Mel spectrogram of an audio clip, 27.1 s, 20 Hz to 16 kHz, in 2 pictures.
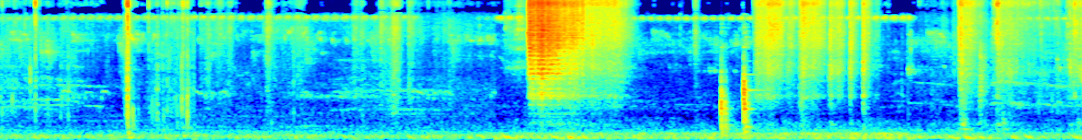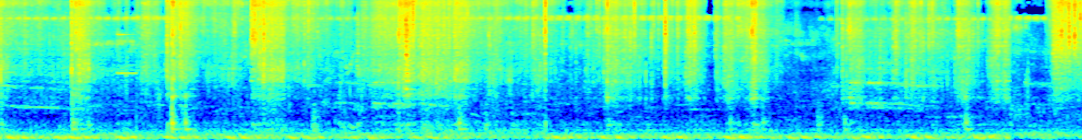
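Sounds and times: breadcrumbs rustling on metal tray: 0:12.0 - 0:27.0.

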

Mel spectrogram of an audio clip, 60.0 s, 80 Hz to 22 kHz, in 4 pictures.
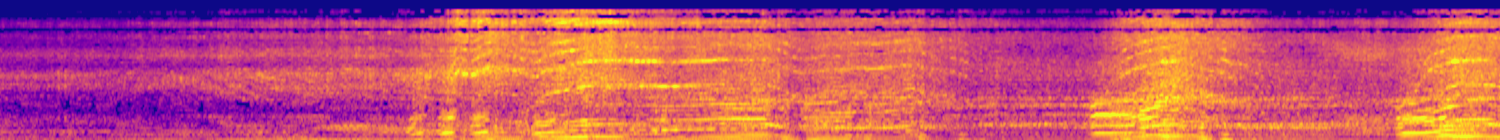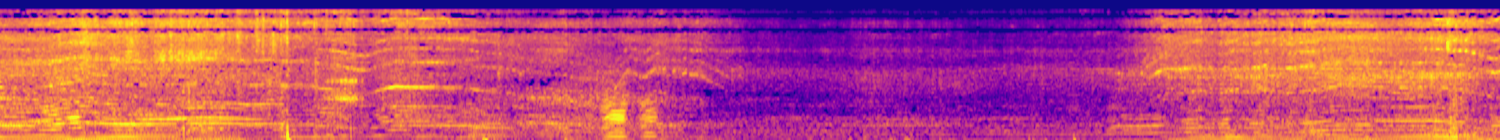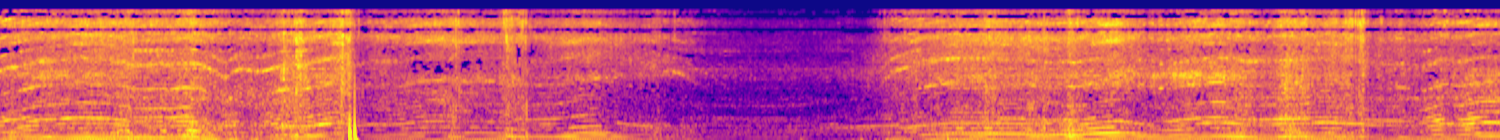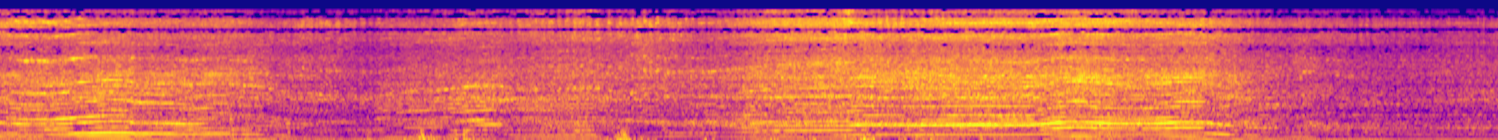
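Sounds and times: string trimmer engine revving: 0:00.0 - 0:59.9.

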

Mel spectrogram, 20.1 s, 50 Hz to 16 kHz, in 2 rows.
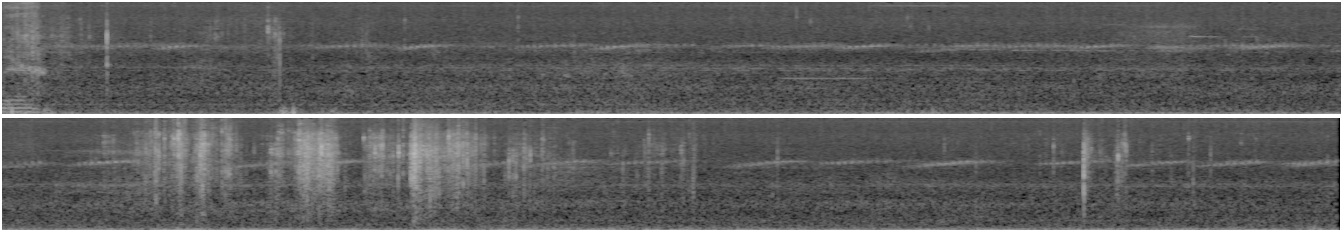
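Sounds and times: wind rumble on microphone: 0:00.0 - 0:05.4
insect trilling: 0:09.3 - 0:20.0
footsteps through grass: 0:10.8 - 0:16.0.

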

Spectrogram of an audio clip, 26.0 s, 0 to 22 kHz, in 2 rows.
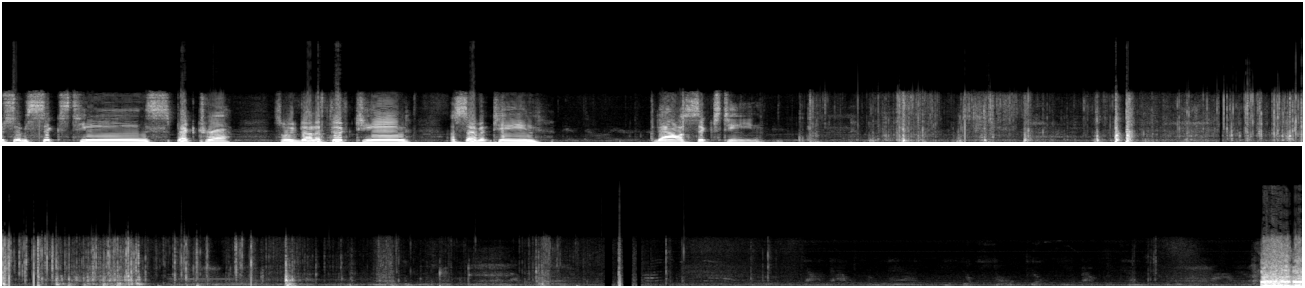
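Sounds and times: plastic wrapping tearing and crinkling: 0:08.0 - 0:17.6, 0:18.2 - 0:19.9.

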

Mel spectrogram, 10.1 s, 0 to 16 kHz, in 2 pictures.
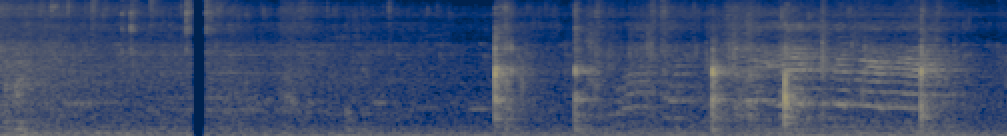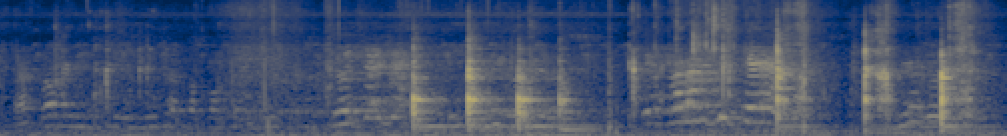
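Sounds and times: utensil tapping iron pan: 0:07.0 - 0:10.0.

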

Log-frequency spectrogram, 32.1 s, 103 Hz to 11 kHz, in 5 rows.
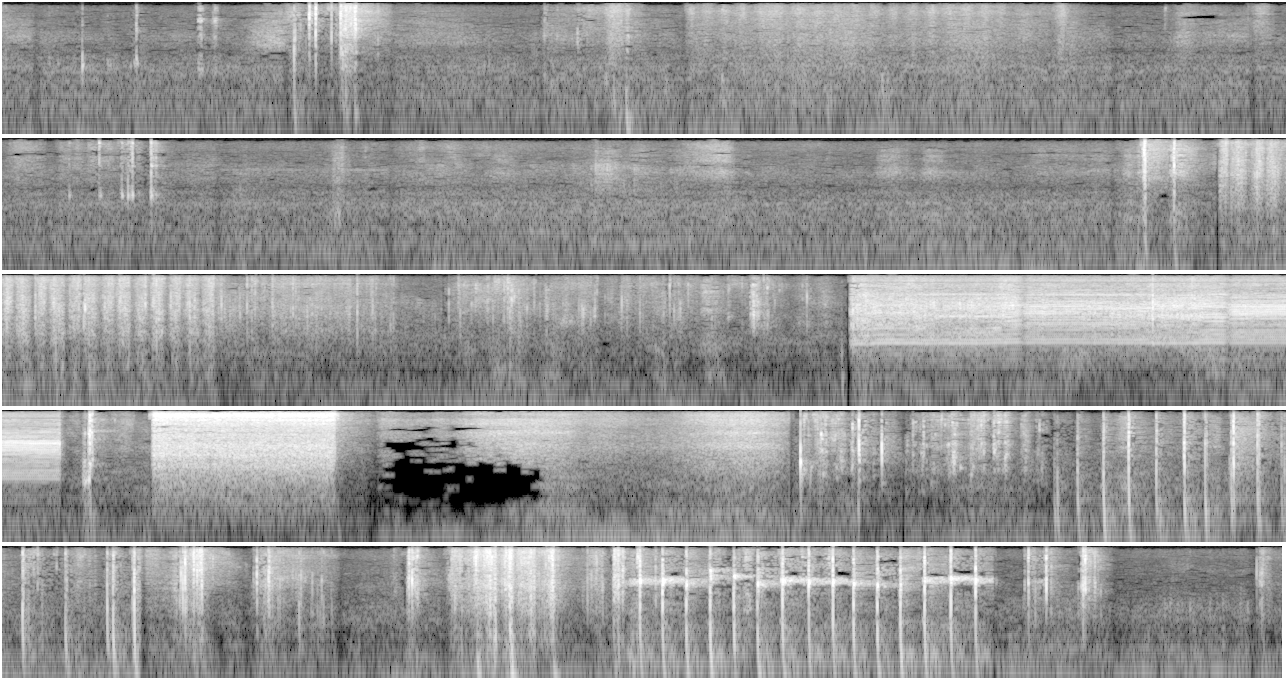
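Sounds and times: electric shaver buzzing: 0:17.1 - 0:20.9.

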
